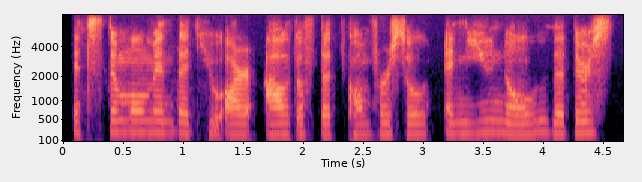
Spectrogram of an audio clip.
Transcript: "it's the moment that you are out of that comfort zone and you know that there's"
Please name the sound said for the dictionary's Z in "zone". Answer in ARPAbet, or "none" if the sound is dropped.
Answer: S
